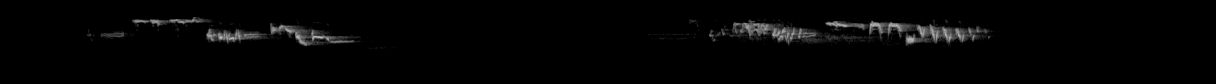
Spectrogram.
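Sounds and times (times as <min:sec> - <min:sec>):
European robin singing: 0:00.9 - 0:04.0, 0:06.5 - 0:10.0.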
